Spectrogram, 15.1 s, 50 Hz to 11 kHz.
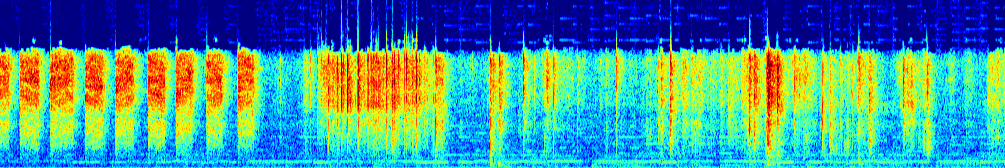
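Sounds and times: aerosol can hissing: 0.0 - 3.9
soft background music: 0.0 - 15.0.

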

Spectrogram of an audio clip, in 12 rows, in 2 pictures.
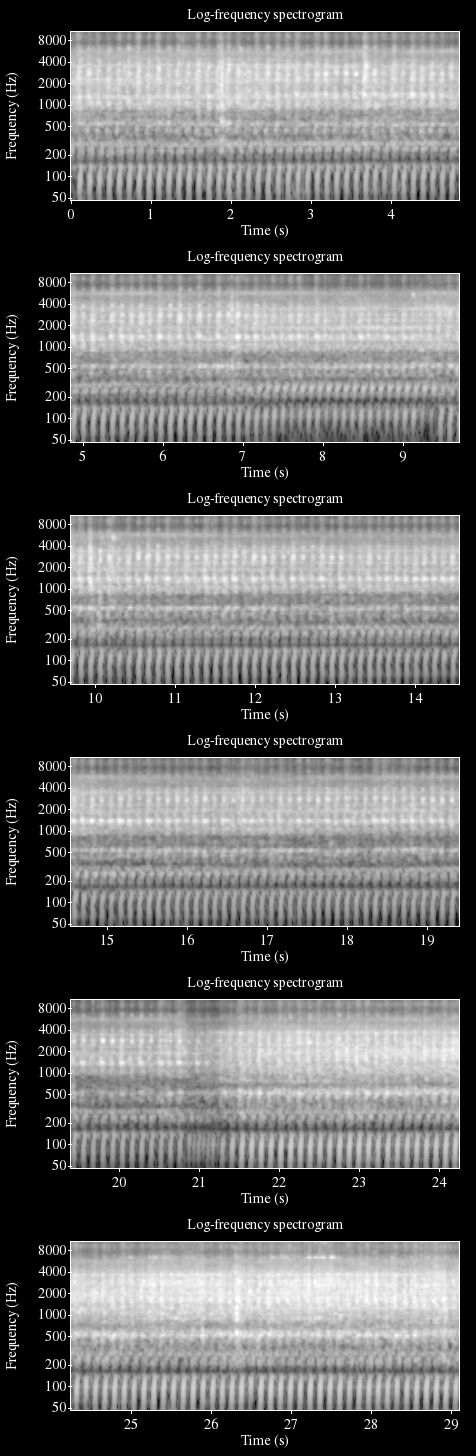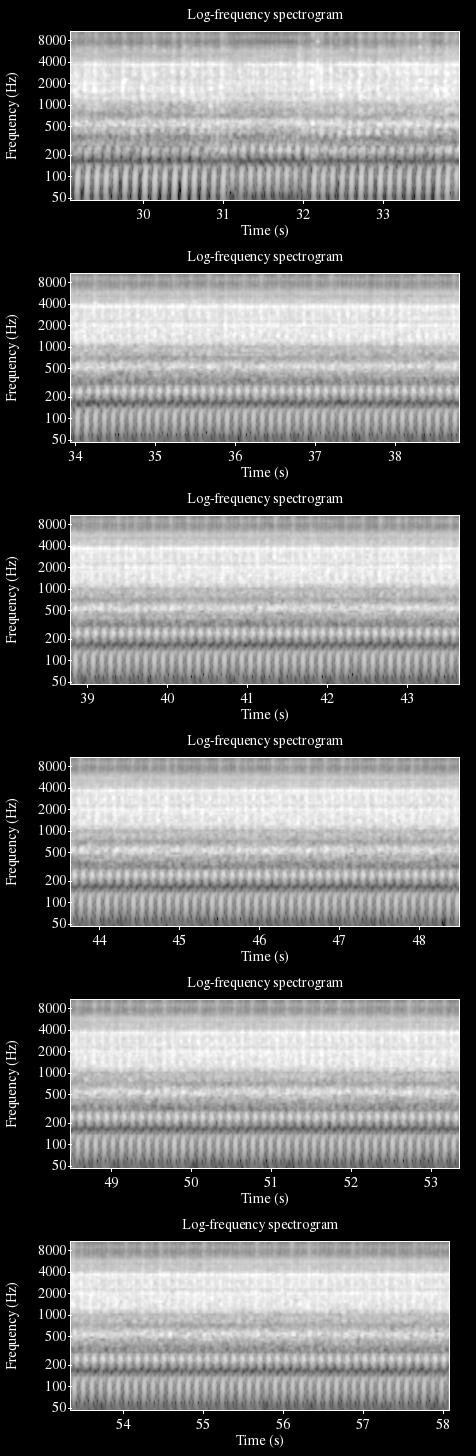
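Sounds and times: diesel engine chugging: 0.0 - 58.0.

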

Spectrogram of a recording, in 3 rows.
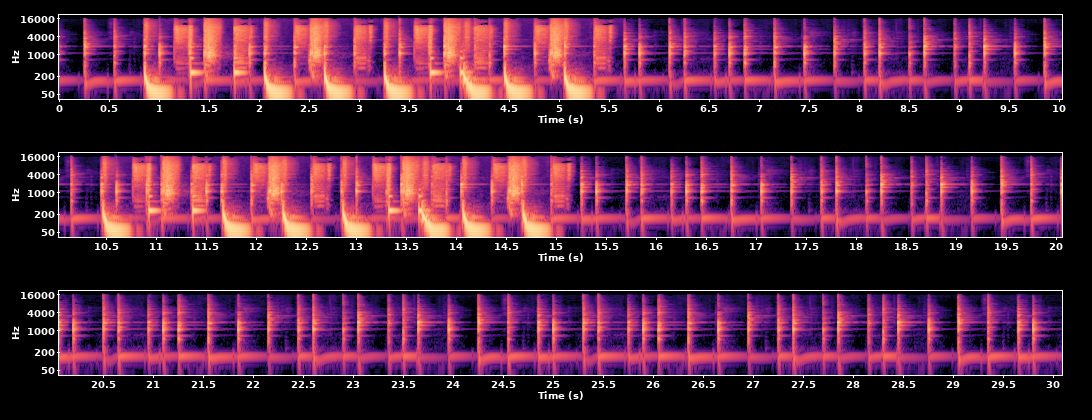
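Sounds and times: electronic beat music: 0.9 - 5.6, 10.5 - 15.2.

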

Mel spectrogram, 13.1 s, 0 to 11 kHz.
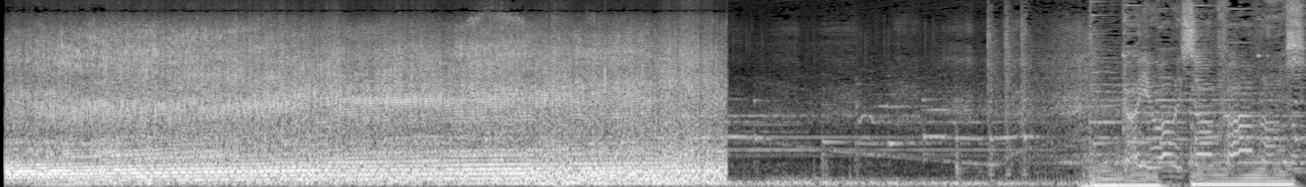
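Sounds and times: motorcycle engine running hard: 0.0 - 7.3.

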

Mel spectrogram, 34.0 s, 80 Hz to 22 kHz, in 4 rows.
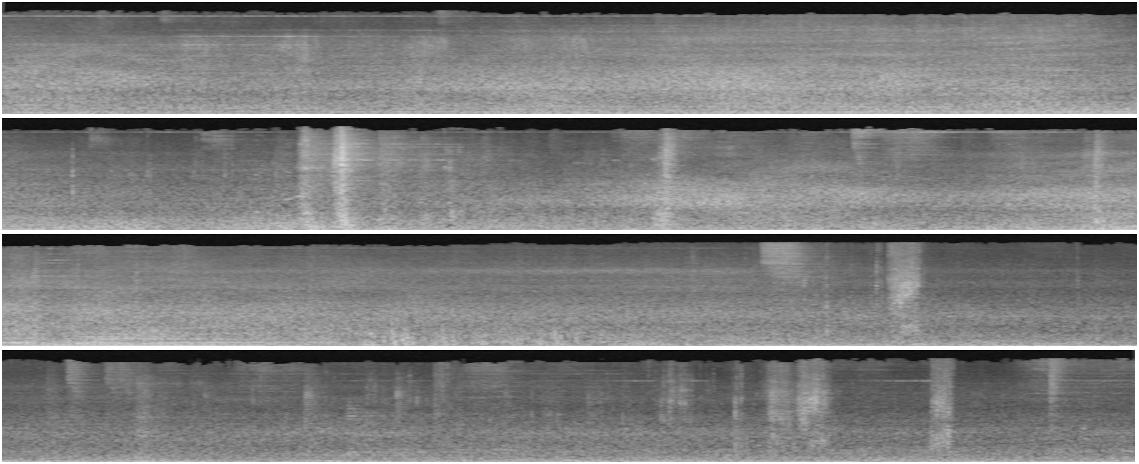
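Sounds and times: train wheels rumbling on rail: 7.2 - 18.2, 24.8 - 31.8.

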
